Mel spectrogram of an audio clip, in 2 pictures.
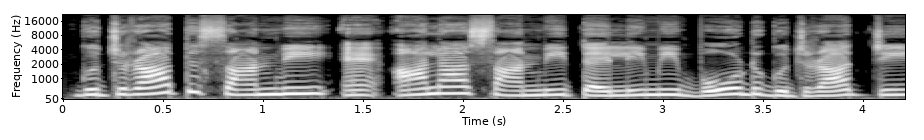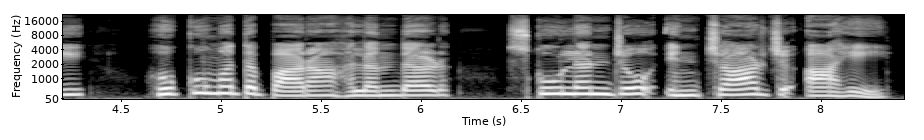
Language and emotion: Sindhi, neutral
